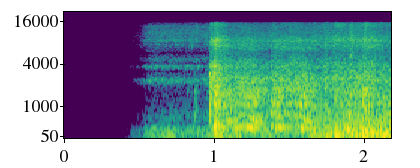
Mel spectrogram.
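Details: Mitsubishi Strada Triton common-rail diesel that previously would only start when primed with petrol: after repair, short crank then fires right up and settles into a steady even idle; normal start.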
